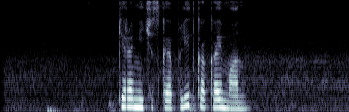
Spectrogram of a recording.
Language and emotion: Russian, neutral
